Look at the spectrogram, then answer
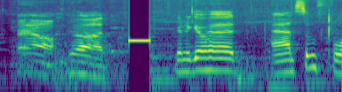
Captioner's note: tone beeps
